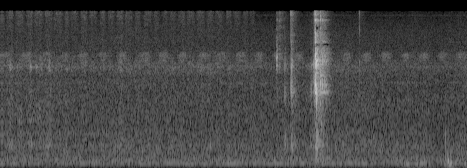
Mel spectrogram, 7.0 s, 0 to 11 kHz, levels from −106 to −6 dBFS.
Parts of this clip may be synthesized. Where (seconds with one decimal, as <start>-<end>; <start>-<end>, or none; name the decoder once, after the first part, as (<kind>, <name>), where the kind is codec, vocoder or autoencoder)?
none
